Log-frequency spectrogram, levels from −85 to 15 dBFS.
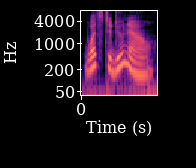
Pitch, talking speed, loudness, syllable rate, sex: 205 Hz, 235 wpm, -17 LUFS, 4.4 syllables/s, female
